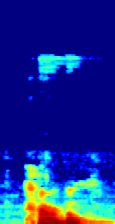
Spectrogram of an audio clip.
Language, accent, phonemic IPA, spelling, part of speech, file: English, Southern England, /ˈpaɹəbəl/, parable, noun / verb / adjective, LL-Q1860 (eng)-parable.wav
- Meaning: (noun) A short narrative illustrating a lesson (usually religious/moral) by comparison or analogy; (verb) To represent by parable; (adjective) That can easily be prepared or procured; obtainable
